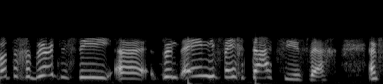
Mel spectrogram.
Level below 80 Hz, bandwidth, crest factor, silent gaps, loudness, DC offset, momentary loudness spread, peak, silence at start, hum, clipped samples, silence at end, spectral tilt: -66 dBFS; 4.2 kHz; 18 dB; none; -28 LUFS; under 0.1%; 4 LU; -10 dBFS; 0 s; none; under 0.1%; 0 s; -5.5 dB/octave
